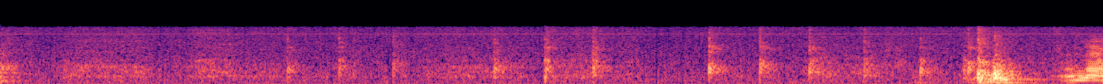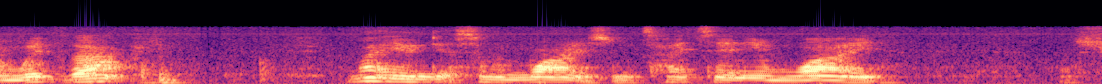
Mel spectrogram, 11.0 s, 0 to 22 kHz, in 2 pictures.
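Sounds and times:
brush clicks and taps on palette: 1.4s - 5.0s.

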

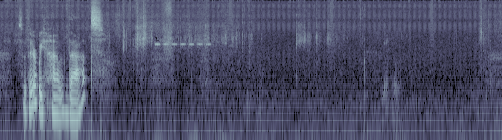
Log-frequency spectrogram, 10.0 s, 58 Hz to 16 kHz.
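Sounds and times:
stencil brush scratching paper: 2.2s - 5.2s, 5.9s - 7.0s.

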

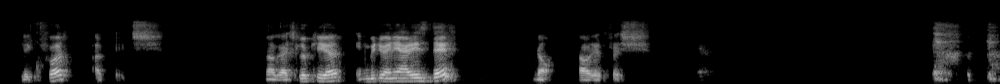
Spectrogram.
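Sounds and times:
person coughing: 9.4s - 10.0s.

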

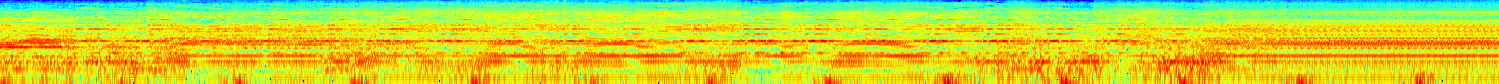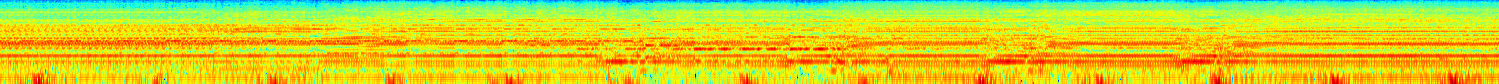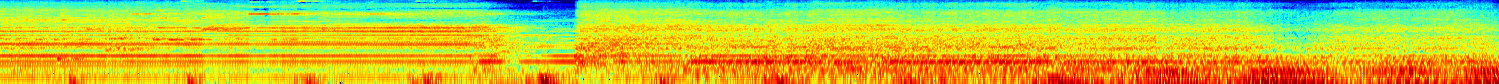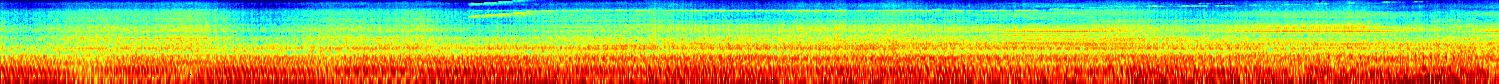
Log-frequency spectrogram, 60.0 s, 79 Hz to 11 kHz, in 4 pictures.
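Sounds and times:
high gliding tone: 0.0s - 43.3s
layered electronic drone: 0.0s - 59.9s
pulsing low rumble: 0.0s - 59.9s
repeating low pulse: 0.0s - 59.9s.

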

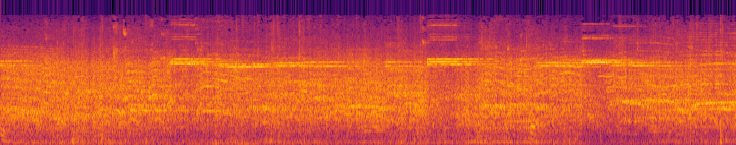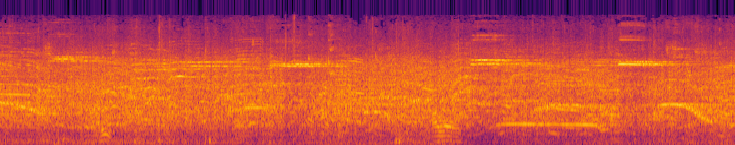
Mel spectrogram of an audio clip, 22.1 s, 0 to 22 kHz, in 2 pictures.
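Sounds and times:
hubbub of voices: 0.0s - 22.0s.

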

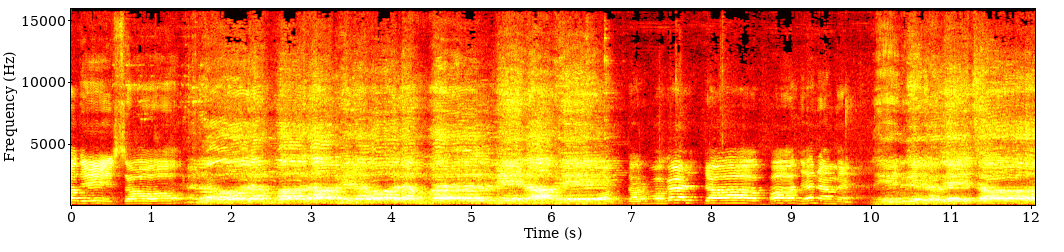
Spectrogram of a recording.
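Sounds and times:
men chanting a hymn: 0.0s - 12.0s.

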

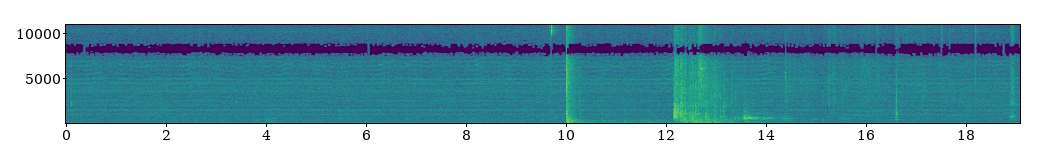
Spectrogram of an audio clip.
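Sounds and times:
bowling alley hum: 0.0s - 19.0s
bowling pins crashing: 10.0s - 14.9s
bowling ball thud and rolling: 10.0s - 15.1s.

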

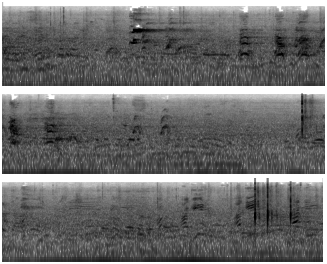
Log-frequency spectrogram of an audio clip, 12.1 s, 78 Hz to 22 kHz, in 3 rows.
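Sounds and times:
dog yipping: 1.6s - 2.3s.

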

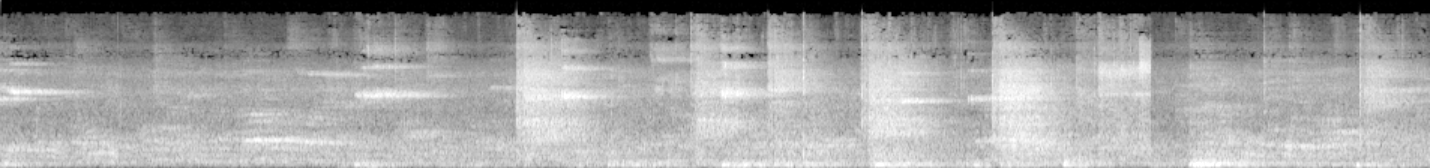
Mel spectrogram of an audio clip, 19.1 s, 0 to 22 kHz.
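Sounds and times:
court shoes squeaking: 0.0s - 1.3s, 4.3s - 16.0s.

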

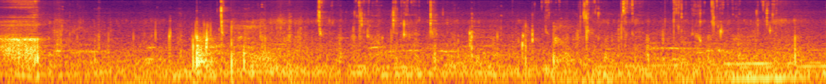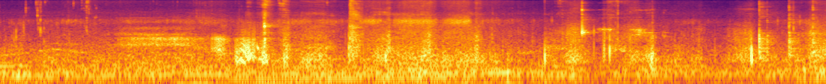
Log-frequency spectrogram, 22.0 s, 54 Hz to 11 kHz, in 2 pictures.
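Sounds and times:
mouth clicks and smacks eating: 0.6s - 12.6s.

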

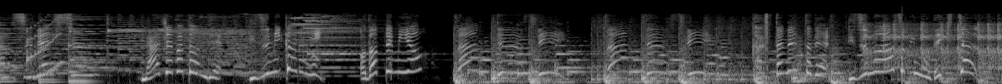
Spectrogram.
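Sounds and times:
children's music with a beat: 0.0s - 3.8s, 4.5s - 10.0s
tinkling chime effects: 0.0s - 3.9s.

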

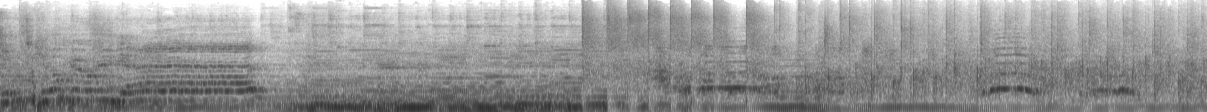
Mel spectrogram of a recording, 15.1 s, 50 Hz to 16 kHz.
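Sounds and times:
audience clapping: 7.3s - 15.0s.

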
